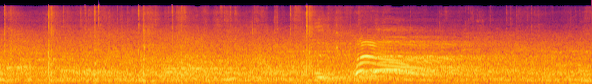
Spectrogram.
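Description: A crowd of players chatters in the background.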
